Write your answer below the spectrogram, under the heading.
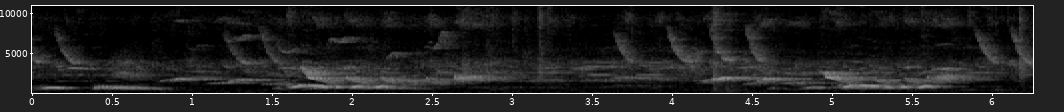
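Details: A zebra dove (perkutut) gives soft, rolling trilled coos in short phrases about every three seconds, over a steady patter of high chirps from other small birds.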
